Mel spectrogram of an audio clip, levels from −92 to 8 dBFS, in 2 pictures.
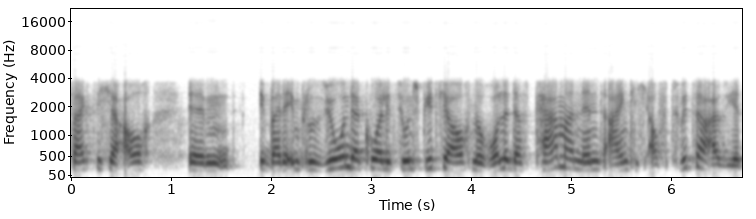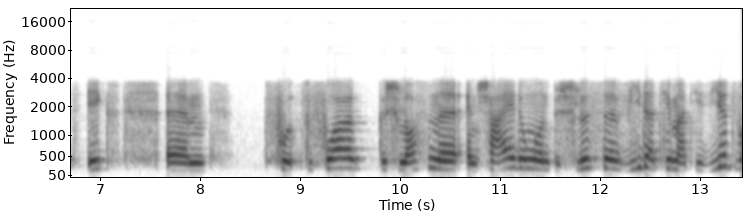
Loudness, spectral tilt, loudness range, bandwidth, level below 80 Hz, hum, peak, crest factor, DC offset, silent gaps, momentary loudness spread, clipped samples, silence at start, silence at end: -23 LUFS; -6.5 dB/octave; 3 LU; 4 kHz; -78 dBFS; none; -4 dBFS; 18 dB; under 0.1%; none; 8 LU; under 0.1%; 0 s; 0 s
